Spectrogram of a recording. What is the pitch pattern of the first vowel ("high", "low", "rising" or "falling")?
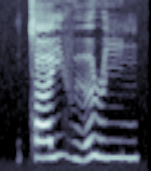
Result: rising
